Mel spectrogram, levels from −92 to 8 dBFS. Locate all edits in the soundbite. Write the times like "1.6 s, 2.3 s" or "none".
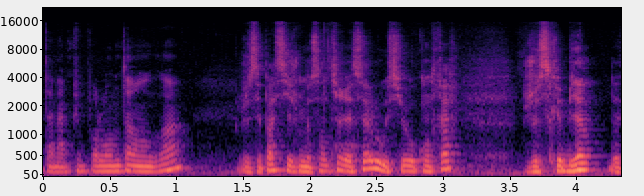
1.4 s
